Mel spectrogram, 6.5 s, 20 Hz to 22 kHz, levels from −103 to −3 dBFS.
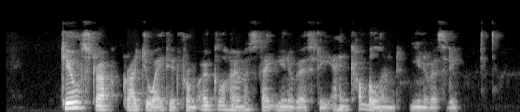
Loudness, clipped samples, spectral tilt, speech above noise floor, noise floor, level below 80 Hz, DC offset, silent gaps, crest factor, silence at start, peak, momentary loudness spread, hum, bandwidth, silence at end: -22 LUFS; under 0.1%; -6.5 dB/octave; 55 dB; -77 dBFS; -60 dBFS; under 0.1%; none; 22 dB; 0.75 s; 0 dBFS; 18 LU; none; 7.2 kHz; 0.8 s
